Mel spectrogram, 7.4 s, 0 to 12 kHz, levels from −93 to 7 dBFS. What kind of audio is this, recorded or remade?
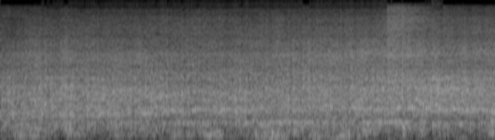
remade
